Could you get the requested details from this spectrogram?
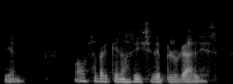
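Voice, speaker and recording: Speaking a little fast in a steady, mid-range voice with vocal fry, this workshop instructor sounds a little mellow and slightly rough over dull audio. He walks viewers through a database search in a live online patent search tutorial, reasoning aloud with many restarts and self-corrections.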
